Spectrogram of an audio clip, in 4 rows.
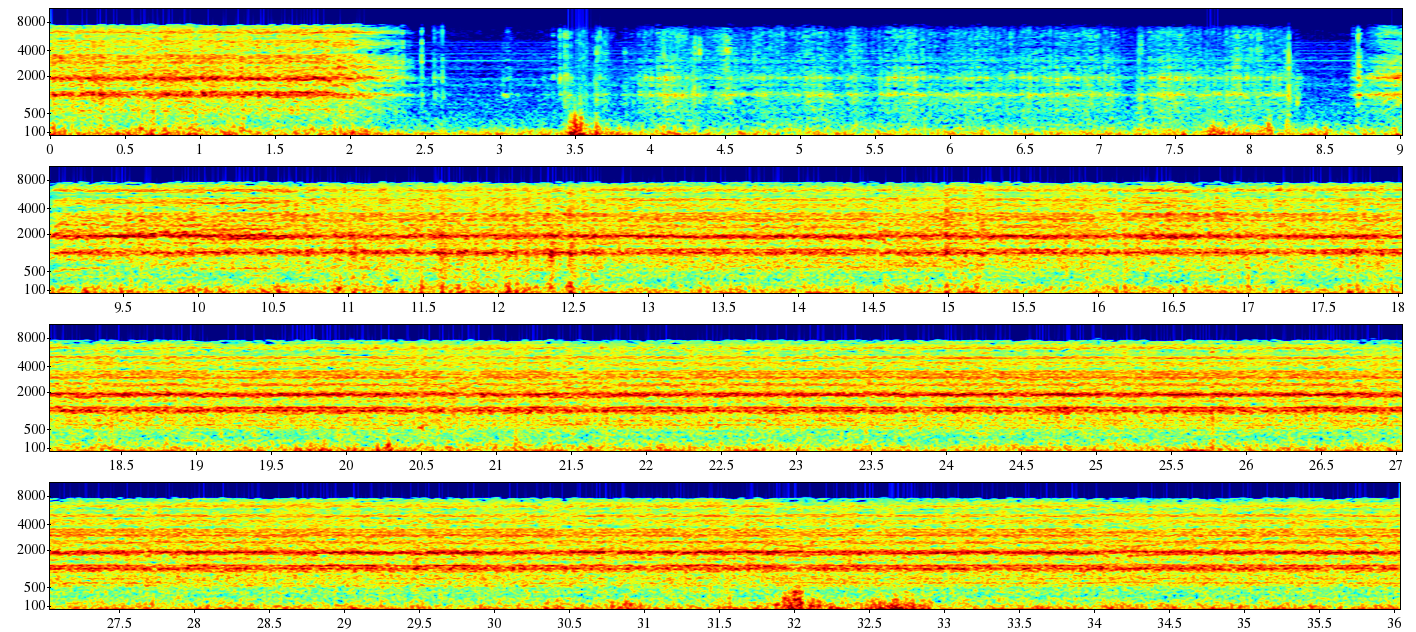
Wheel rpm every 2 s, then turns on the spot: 160, 20, 20, 20, 70, 160, 160, 160, 160, 160, 160, 160, 160, 160, 160, 160, 160, 160.
4-8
